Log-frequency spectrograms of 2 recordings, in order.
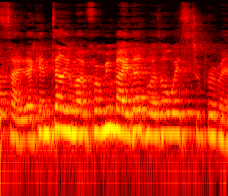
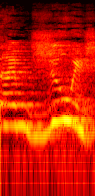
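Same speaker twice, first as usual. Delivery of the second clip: mock scream; 5 semitones higher, 4 dB louder, slower than usual. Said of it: "The guy screams".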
